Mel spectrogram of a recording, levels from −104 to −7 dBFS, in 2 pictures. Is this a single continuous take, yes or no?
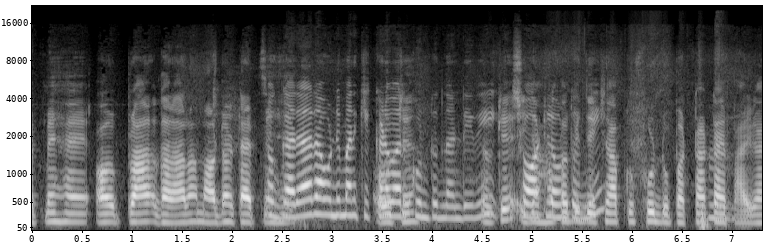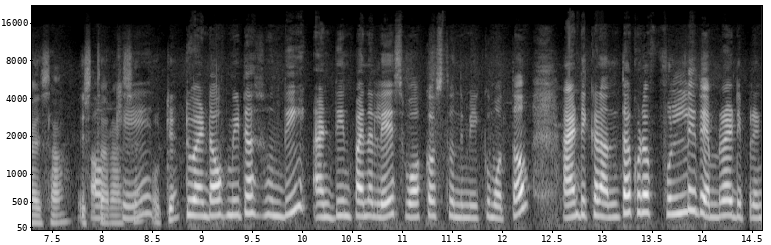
yes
